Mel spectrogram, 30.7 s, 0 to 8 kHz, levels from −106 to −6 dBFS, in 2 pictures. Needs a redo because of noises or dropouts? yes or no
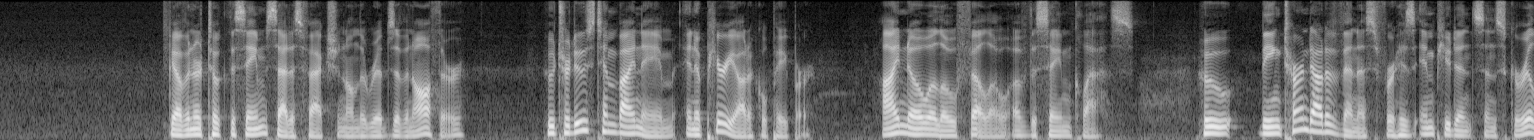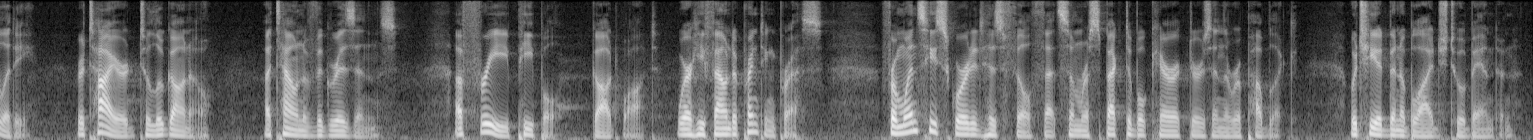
no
